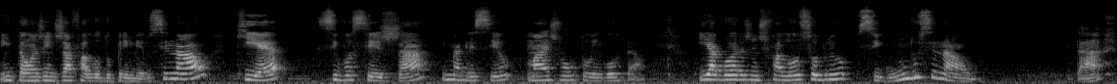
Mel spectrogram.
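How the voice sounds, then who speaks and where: At a fairly slow pace, a woman with an unremarkable speaking voice talks with lively intonation. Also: medium pitch for a woman. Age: 60s. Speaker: weight loss coach. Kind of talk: live chat with viewers. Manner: informal, repetitive fillers.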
